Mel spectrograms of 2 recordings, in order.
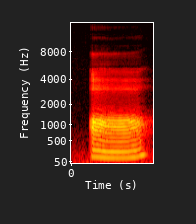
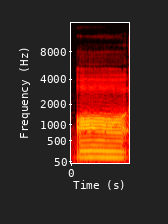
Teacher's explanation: When I say that sound, I'm not moving, I'm just holding the ah, my tongue is in one position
